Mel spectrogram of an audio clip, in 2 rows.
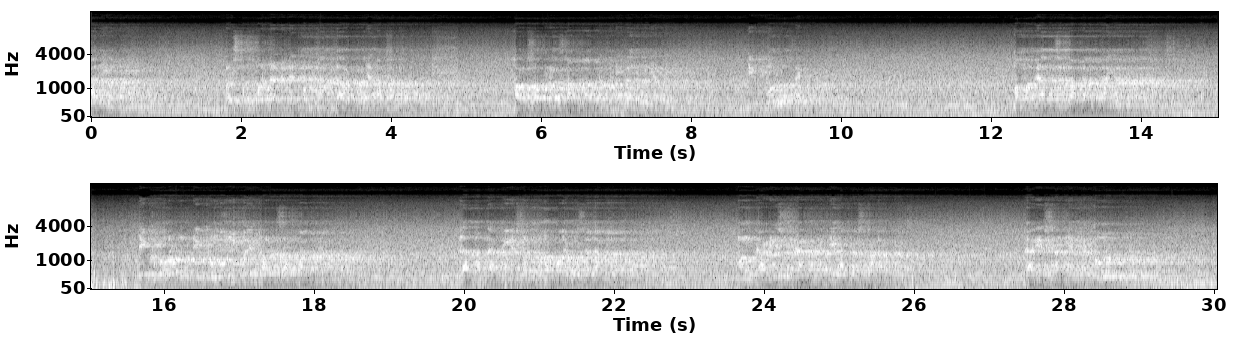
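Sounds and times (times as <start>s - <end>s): man speaking into a microphone: 0.0s - 1.1s, 1.7s - 10.2s, 12.2s - 18.8s, 19.8s - 26.3s, 27.1s - 29.6s
room noise: 0.0s - 30.0s.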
